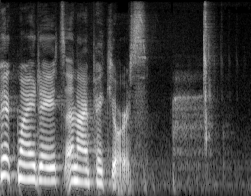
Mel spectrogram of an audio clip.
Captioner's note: clicks tongue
